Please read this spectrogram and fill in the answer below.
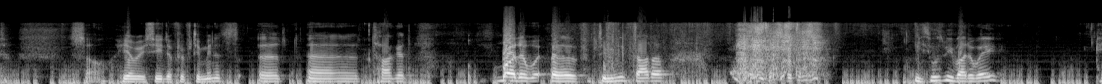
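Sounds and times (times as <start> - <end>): man sneezing: 7.3 - 8.4.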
